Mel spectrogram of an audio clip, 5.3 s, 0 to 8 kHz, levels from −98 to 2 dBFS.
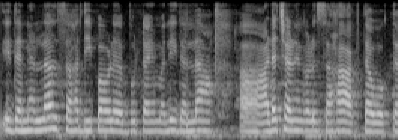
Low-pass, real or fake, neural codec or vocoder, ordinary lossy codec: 7.2 kHz; real; none; none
